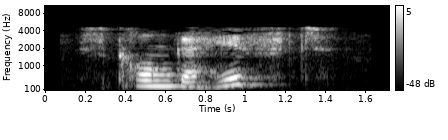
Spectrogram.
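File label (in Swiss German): "krankeheft", Alsace, Haut Rhin; medecine; carnet de santé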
